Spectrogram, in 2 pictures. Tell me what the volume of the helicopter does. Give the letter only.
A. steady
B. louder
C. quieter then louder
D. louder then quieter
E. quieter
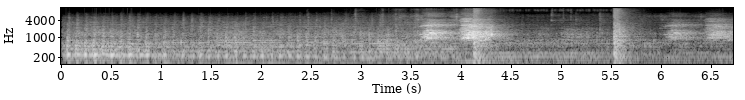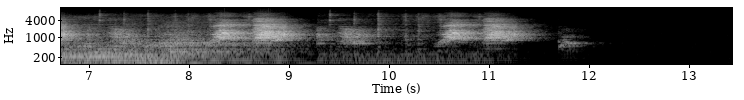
E.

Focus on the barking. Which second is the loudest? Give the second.
4 s.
